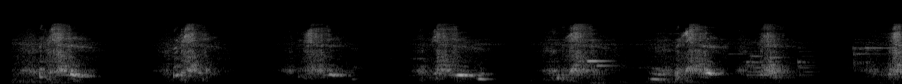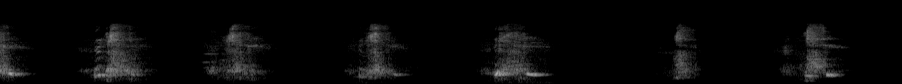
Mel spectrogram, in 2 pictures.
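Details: 15-year-old girl with uncontrollable sneezing for a week to ten days, referred on by hospitals that had not seen it before: fourteen sneezes in a steady run about every 1.2 seconds, a paroxysmal repeated sneezing fit.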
